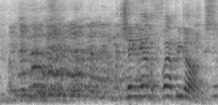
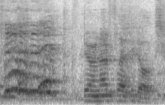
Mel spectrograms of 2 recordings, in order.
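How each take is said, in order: First: High, slow, laughing wonder; giddy drugged delight. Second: Said in the usual way. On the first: Retold or imitated. To the nurses on the ward, high laughing glee. Drugged patient sees flappy dogs.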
